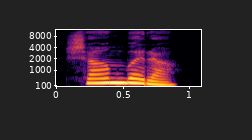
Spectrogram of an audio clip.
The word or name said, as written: ಶಾಂಬರ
